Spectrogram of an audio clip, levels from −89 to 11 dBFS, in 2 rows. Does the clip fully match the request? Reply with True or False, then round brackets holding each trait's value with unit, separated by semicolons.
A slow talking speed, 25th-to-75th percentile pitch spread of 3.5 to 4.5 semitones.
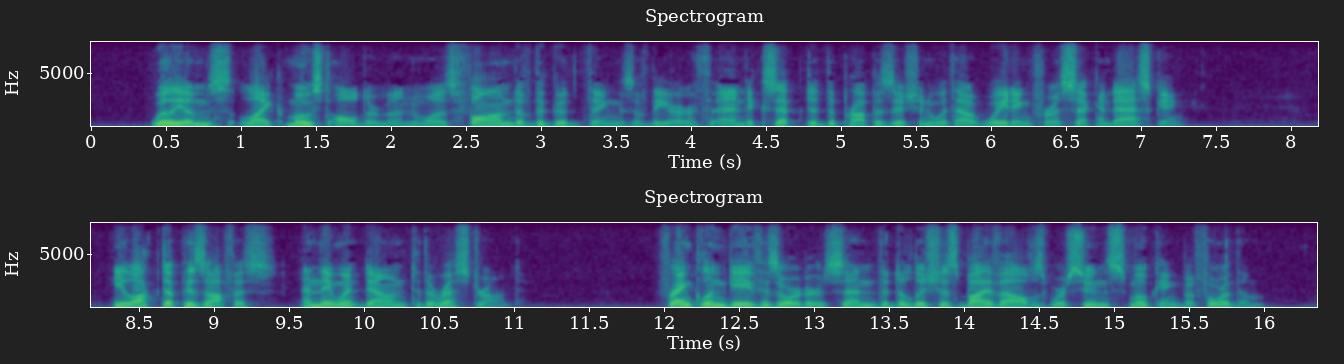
False (175 wpm; 4.1 semitones)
